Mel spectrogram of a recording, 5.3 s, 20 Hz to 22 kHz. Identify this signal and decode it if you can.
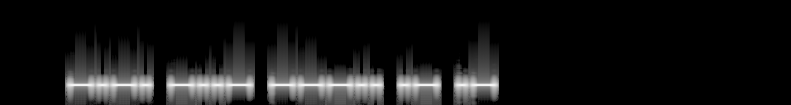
Morse code, heard as a keyed tone, about 25 wpm, 700 Hz. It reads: CX8AA
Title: DXCC-100 Call Signs - 5 Characters - Repeated 3x - 25wpm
